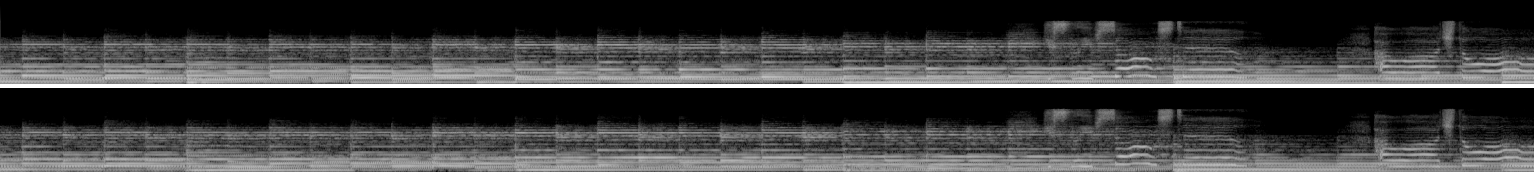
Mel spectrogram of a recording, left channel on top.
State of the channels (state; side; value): normal; both; correlation 0.14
